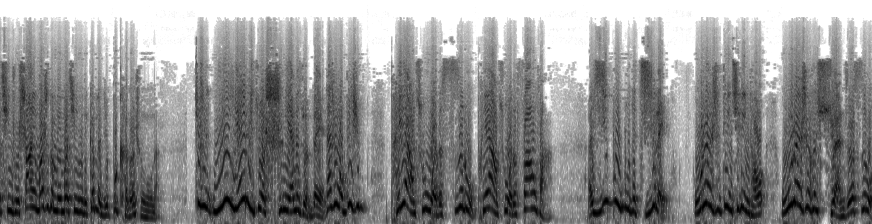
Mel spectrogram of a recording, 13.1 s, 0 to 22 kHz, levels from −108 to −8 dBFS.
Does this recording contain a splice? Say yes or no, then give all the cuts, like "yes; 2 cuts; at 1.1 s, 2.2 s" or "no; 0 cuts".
yes; 2 cuts; at 2.8 s, 4.9 s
